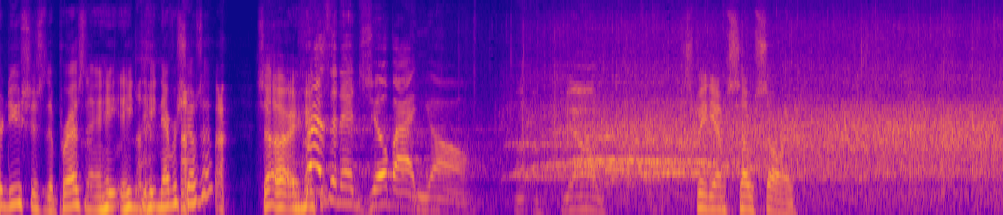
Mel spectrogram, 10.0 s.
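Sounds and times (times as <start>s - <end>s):
speech: 0.0s - 8.1s
audience clapping: 4.4s - 10.0s.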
